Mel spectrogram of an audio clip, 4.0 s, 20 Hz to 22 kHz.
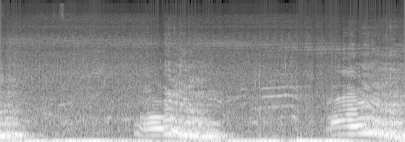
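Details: Young Korean tiger at a forest arboretum tiger enclosure on August 1, annoyed after failing to reclaim a mat and crying as if missing its sibling; two or three low, harmonic, falling moans, steady background hum.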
